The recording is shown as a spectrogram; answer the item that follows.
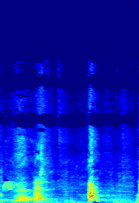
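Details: Dobermann at a large kennel: a low whine, then three sharp, short yelping barks spaced roughly every half second, the last two loud.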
